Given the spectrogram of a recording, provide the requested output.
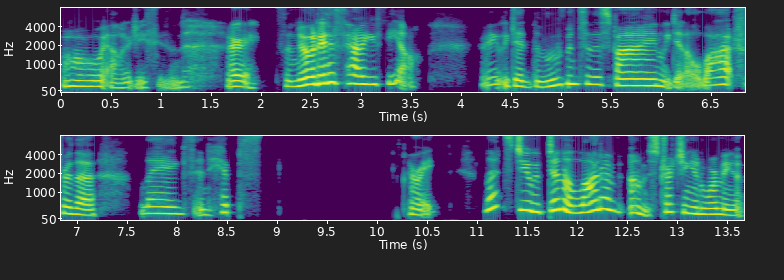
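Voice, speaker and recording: A calm, soothing tone with very wide pitch swings and long, frequent pauses, dry and close with no echo over a quiet background. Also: woman, high pitch for a woman, moderate pace. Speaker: yoga teacher. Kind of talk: yoga class instruction. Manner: calm, soothing pace.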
